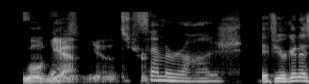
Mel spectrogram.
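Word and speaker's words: Semirhage: they went with the Semirag pronunciation, which I'm not partial to, No. but whatever. You put an E after a G, it's a soft G. Well, Yes. yeah, that's true. Semiraj.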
